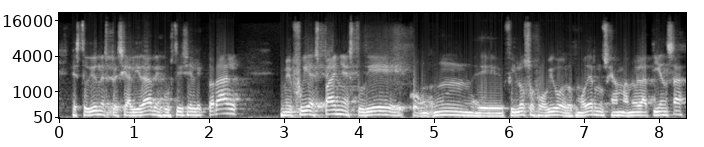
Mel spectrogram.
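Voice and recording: With a dark, mellow tone and ordinary pitch variation, the voice moves at a fairly quick pace with few pauses, and audible room echo surrounds it. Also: man, medium pitch for a man.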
